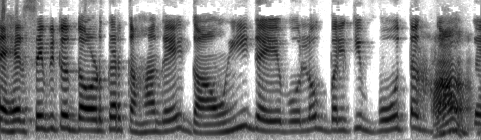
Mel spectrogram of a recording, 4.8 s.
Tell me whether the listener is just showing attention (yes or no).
yes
